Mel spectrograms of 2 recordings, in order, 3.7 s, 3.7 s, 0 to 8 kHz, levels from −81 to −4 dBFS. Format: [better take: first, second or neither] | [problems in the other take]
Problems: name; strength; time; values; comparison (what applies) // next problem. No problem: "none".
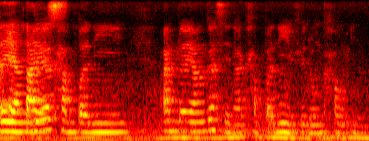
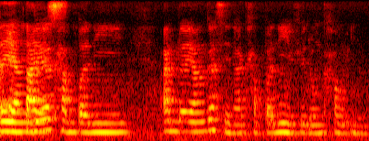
second | background sound (Engine / Car); 9 dB below the speech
